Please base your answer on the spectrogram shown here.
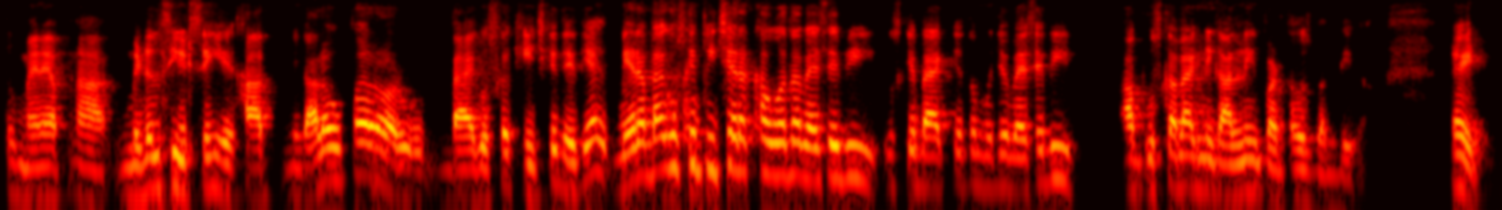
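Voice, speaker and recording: A man telling a travel anecdote in casual chat as a podcast guest. He talks a little loud and acts out the people in his story. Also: mid-range voice, expressive, brisk, dry recording, muffled recording.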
